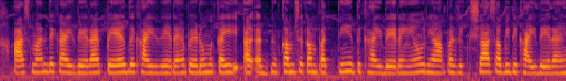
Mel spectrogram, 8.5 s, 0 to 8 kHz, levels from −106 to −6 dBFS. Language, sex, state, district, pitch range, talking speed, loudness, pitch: Hindi, female, Chhattisgarh, Rajnandgaon, 220-240 Hz, 235 wpm, -32 LUFS, 230 Hz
